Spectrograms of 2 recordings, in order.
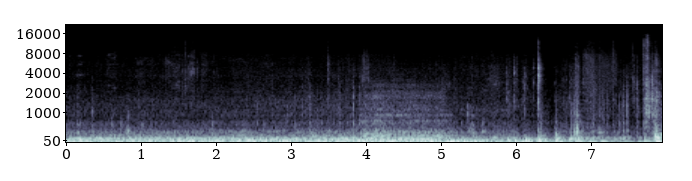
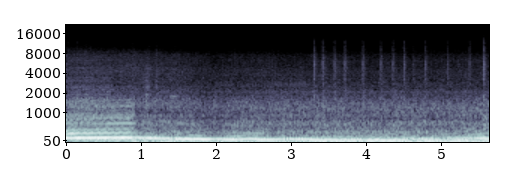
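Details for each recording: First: Classic Mini John Cooper conversion with twin SU carbs on its first drive: a deep, steady rumble falters and breaks into scattered knocks as the engine cuts out; owner thinks fouled plugs. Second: Classic Mini John Cooper conversion with twin SU carburettors on first drive, idle slightly high, throttle cable sticking, plugs suspected fouled earlier: revs cleanly, then drops to a smooth, even cruise note with no misfire or stumble; running well.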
